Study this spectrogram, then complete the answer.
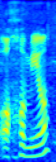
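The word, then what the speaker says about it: অসমীয়া: হলো একটা হলো অসমীয় আমরা লেখার সময় দেখা যায় অসমীয় লেখা হয় কিন্তু তো ওরা উচ্চারণ করে অহমিয় বা অহমিয় অহমিয়া বা আসাম আসামিয়া এটা ভাষা এটা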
